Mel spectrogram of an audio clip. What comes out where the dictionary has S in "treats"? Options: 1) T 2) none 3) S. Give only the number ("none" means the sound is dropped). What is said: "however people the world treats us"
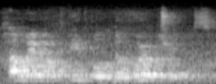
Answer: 2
